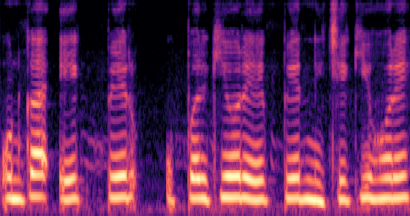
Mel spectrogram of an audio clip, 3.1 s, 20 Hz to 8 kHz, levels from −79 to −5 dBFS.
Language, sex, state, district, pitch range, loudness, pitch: Hindi, female, Bihar, Gaya, 260-290 Hz, -13 LUFS, 275 Hz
